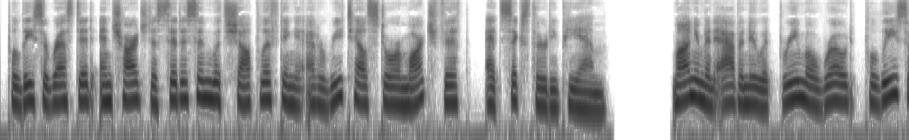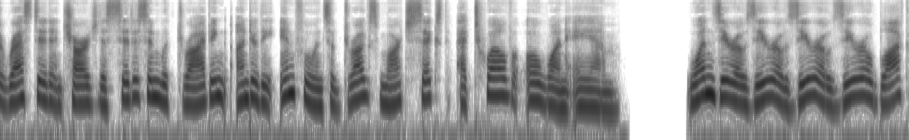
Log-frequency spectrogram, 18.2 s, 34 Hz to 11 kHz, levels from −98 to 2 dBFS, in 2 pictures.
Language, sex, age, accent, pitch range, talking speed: English, female, 50-69, American, 150-200 Hz, 140 wpm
